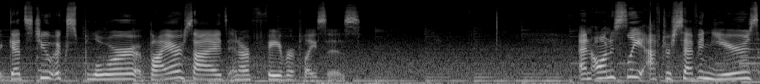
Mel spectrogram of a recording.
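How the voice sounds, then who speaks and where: A young woman narrates her travel vlog calmly and from the heart, with small laughs here and there. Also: fairly high pitch. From Canada. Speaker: vlogger. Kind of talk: reflective voice-over narration. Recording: voice-over with music underneath.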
